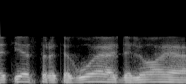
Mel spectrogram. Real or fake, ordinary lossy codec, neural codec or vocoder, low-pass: real; AAC, 16 kbps; none; 3.6 kHz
